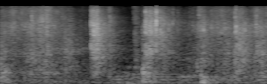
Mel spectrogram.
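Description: Packaging being handled: several short rustles and taps as boxes and items are picked up and moved on a desk.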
